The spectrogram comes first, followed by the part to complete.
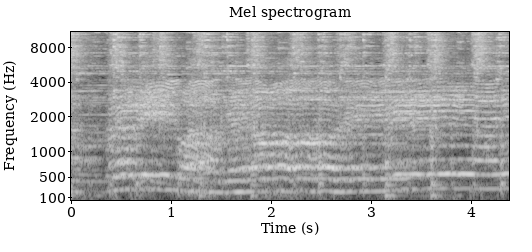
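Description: A Hindi Krishna bhajan sung through microphones over sustained pitched accompaniment, with percussion keeping a steady beat.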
